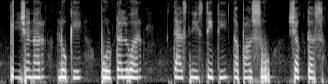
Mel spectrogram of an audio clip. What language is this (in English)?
Marathi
